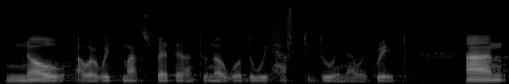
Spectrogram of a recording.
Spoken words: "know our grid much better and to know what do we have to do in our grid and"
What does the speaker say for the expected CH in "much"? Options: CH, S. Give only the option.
S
